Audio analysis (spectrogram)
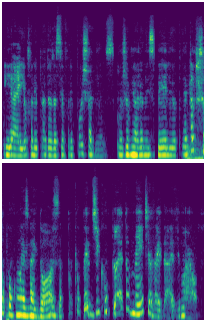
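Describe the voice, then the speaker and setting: A woman giving an informal devotional talk, telling personal stories in an intimate, chatty way and dropping to soft, hushed tones at tender moments. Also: medium pitch, brisk, few pauses, rough recording. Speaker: devotional speaker.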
